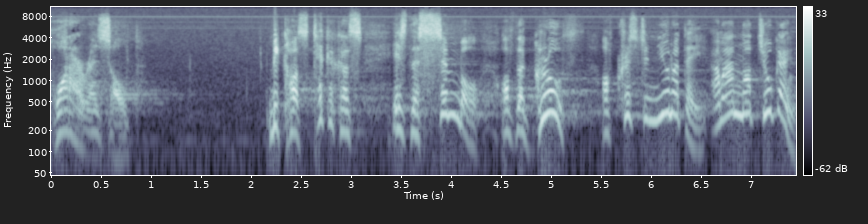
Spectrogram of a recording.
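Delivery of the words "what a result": very low Northern Irish accent delivery. Preaching about Tychicus, the speaker paraphrases in Northern Irish dialect. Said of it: "to paraphrase it in Northern Irish dialect".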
